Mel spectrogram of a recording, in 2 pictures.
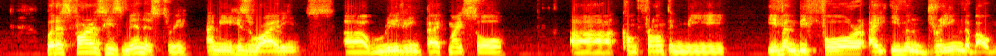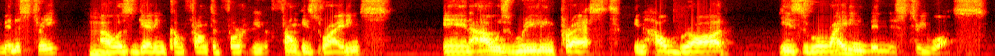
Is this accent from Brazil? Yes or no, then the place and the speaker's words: yes; Brazil; from Brazil.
